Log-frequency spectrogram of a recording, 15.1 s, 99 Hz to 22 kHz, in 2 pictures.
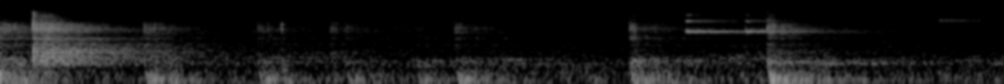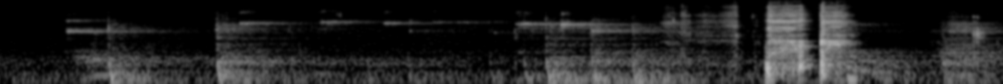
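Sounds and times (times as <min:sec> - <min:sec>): man coughing: 0:12.5 - 0:14.0.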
